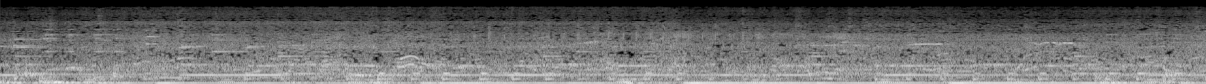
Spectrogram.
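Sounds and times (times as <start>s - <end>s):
amplified dance music: 0.0s - 12.0s
steady deep bass: 0.0s - 12.0s.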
